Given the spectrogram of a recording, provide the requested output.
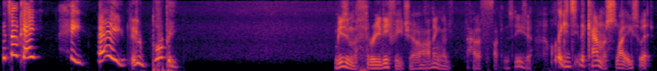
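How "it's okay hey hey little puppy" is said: high cooing pet voice. Real, not acted. Talking to a pet, high sweet baby talk. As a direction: coo sweetly at the little animal.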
